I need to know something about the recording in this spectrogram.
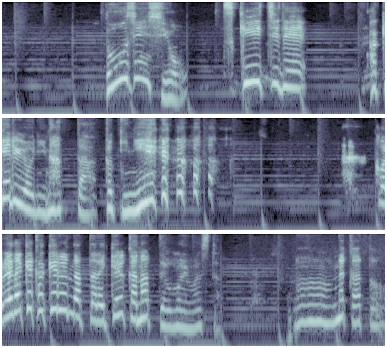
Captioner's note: laughs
